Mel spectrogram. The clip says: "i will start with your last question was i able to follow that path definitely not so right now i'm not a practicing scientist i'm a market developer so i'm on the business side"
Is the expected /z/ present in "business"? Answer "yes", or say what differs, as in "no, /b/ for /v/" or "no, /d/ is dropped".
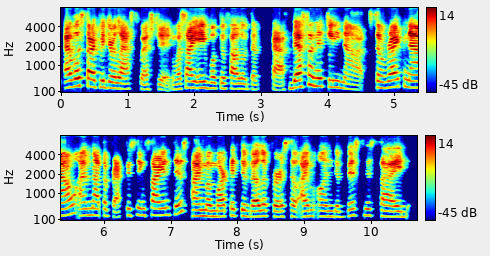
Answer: no, /s/ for /z/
